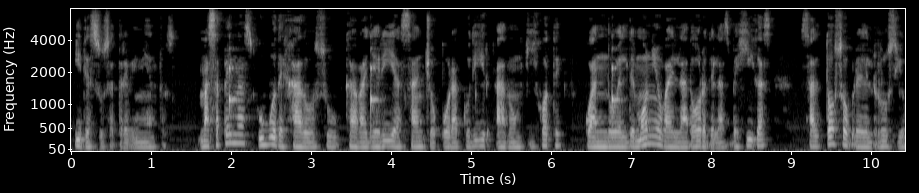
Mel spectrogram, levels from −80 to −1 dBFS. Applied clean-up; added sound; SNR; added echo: none; Bowed string instrument; 9 dB; none.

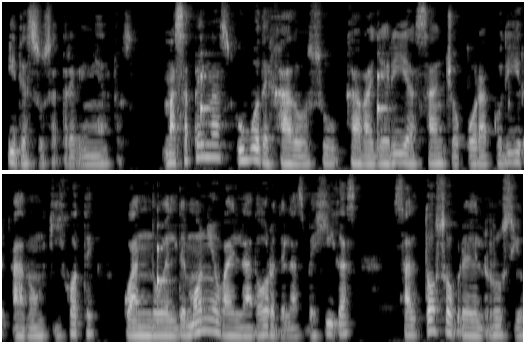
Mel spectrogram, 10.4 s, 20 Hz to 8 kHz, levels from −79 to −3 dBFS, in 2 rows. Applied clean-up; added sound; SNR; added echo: classical method Wiener filter.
